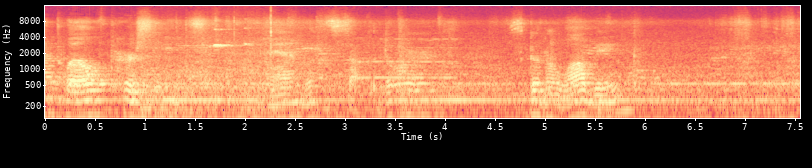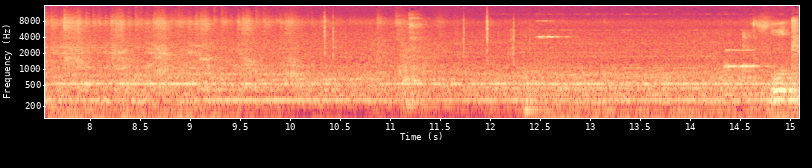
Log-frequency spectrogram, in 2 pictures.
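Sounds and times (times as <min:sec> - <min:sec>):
elevator ride hum: 0:00.0 - 0:15.0.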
